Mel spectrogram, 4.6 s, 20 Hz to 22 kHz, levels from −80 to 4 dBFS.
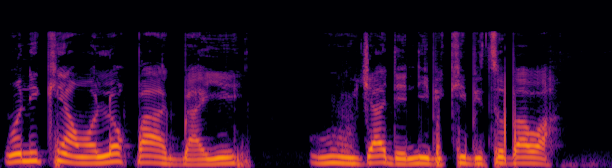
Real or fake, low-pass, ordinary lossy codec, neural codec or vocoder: real; 9.9 kHz; none; none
